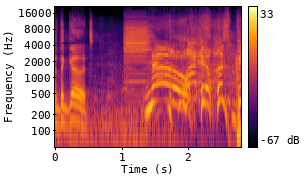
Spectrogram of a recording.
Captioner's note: buzzer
